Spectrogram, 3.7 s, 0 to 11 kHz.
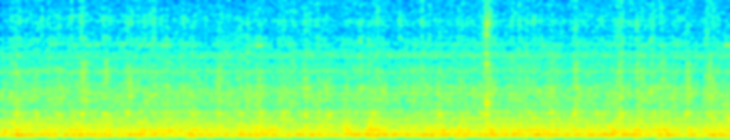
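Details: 380V electric motor rewired for 220V, triangle/star connection test, driving a drill with a 13 mm bit, the chuck's maximum: even hum with steady scraping bite, speed holds under load, working fine.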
